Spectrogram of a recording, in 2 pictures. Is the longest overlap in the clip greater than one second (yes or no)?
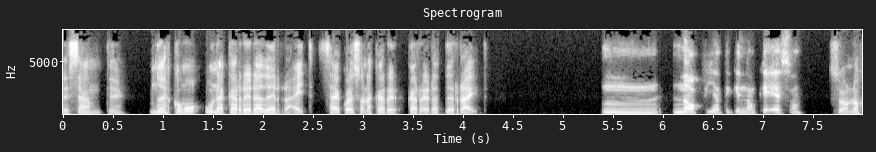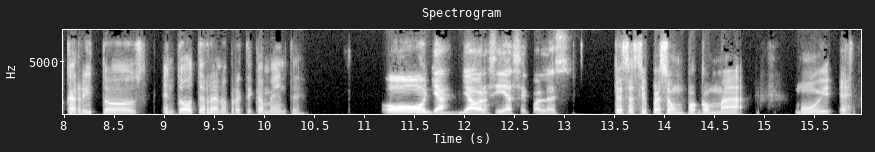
no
